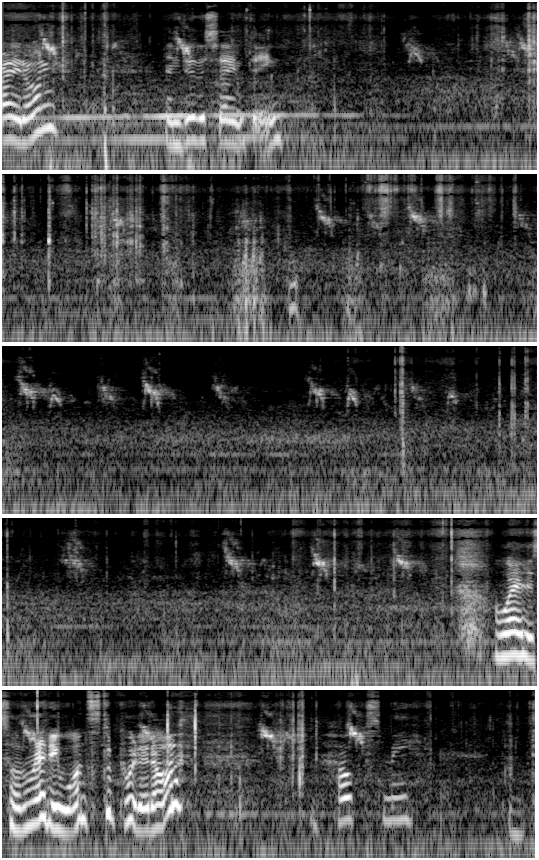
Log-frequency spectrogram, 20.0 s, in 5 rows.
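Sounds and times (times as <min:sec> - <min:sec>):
low steady hum: 0:00.0 - 0:05.8
small birds chirping: 0:00.0 - 0:20.0.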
